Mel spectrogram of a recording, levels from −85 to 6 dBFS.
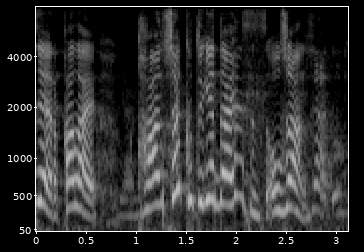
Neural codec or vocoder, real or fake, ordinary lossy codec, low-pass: codec, 16 kHz, 16 kbps, FunCodec, trained on Chinese and English, 50 frames a second; fake; none; none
